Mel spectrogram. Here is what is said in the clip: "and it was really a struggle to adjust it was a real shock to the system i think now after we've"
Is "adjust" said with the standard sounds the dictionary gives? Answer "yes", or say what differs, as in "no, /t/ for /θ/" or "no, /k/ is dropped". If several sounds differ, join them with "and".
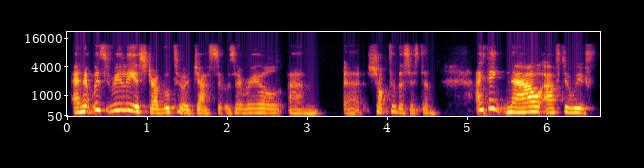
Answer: yes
